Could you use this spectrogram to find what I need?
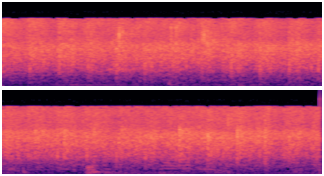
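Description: Applause from a church audience welcoming a pastor, a dense, steady wash of clapping that holds at an even level from start to finish.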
